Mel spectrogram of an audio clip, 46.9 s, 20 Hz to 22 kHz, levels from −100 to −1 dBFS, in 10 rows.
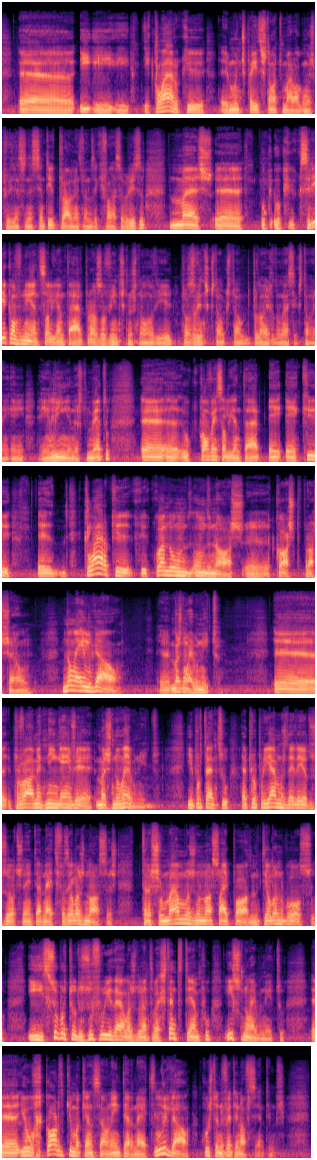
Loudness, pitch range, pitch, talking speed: -16 LUFS, 90-115 Hz, 100 Hz, 175 wpm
